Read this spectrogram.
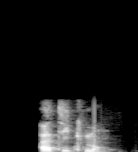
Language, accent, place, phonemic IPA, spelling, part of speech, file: French, France, Lyon, /a.tik.mɑ̃/, attiquement, adverb, LL-Q150 (fra)-attiquement.wav
- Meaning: 1. delicately 2. elegantly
